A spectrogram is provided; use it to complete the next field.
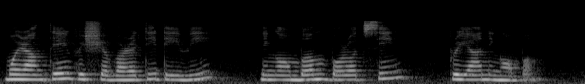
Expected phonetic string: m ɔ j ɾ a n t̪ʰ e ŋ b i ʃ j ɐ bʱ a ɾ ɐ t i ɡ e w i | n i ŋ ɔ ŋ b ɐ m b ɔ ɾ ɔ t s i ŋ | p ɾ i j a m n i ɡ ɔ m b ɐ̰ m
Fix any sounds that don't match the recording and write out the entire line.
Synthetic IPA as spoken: m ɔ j ɾ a ŋ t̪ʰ e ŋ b i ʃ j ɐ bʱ a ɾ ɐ t i d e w i | n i ŋ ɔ m b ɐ m b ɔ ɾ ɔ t s i ŋ | p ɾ i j a n i ŋ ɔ m b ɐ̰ m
